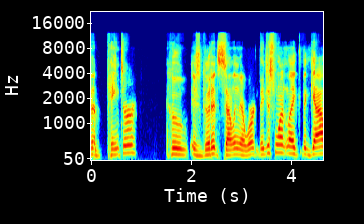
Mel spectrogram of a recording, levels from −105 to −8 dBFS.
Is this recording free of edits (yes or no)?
no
